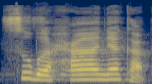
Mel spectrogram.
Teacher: سبحانک، با پر سکون کا نشان ہے، با پر آپ قلقلہ کریں گے، با کی آواز کو تھوڑا سا ہلا کے پڑھنا ہے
